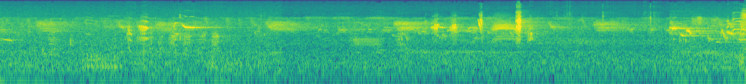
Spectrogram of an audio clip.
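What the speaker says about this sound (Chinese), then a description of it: "麻雀也来探个究竟。" Sparrow chirps near a Gray-capped Woodpecker nest hole, scattered bright tweets over steady background birdsong and insect hiss, moderately near and fairly faint.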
